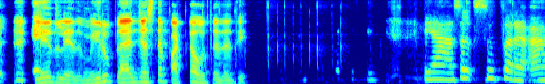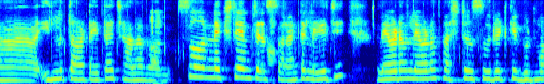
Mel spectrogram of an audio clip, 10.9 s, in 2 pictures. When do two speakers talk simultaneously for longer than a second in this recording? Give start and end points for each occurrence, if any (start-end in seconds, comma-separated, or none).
none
